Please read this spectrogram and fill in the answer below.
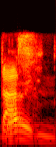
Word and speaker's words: DAZN: DAZN, like normal people, but DAZN.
